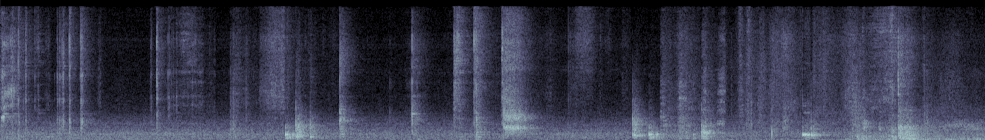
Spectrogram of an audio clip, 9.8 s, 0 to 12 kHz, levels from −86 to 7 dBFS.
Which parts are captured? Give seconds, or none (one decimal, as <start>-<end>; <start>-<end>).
0.0-9.9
